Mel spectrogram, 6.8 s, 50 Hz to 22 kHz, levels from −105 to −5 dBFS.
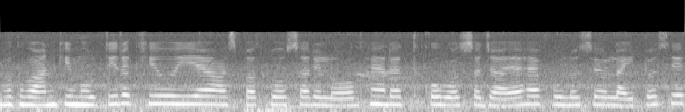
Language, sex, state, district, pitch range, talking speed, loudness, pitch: Hindi, female, Uttar Pradesh, Jalaun, 240-265 Hz, 175 wpm, -13 LUFS, 250 Hz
